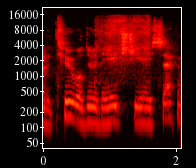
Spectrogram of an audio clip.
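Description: A marker squeaks across cardboard.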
